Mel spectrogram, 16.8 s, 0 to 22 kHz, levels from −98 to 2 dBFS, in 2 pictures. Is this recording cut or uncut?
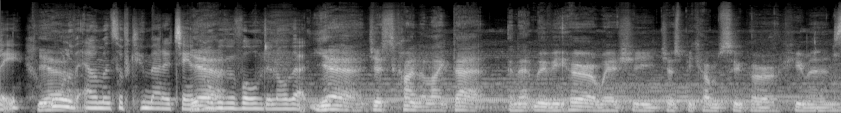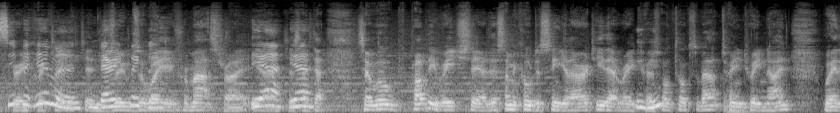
uncut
